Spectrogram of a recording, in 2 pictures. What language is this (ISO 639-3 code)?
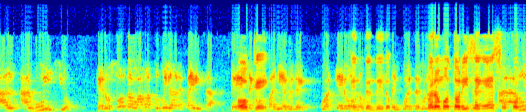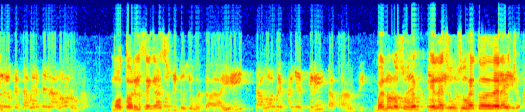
spa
